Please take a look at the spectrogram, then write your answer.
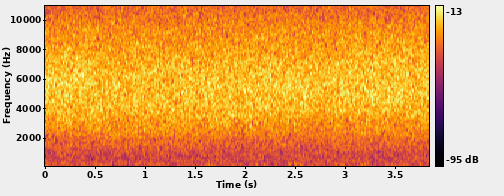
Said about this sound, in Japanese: そう、あれはルフォート滝。エルフの森の奥地にある直瀑の滝だよ。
